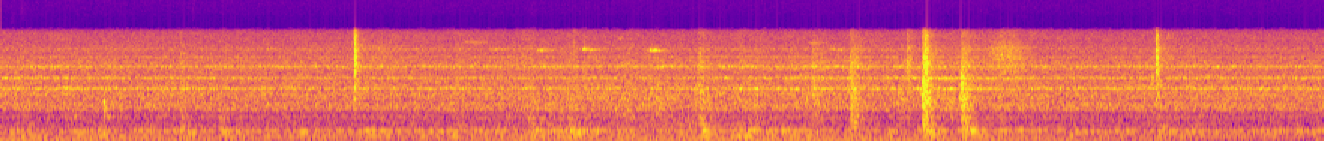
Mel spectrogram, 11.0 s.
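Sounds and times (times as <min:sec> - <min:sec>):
train wheels rumbling on rail: 0:00.0 - 0:11.0
wheels clacking over rail joints: 0:03.8 - 0:08.5.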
